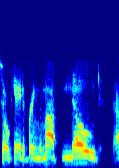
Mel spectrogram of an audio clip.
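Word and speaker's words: Knowde: And actually a group, it's okay to bring them up, Node, is spelled K-N-O-W-D-E, advisory group, is a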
